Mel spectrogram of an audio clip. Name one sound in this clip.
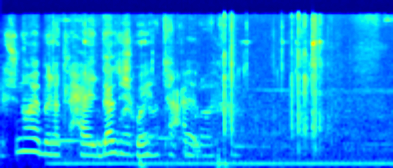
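Small plastic game pieces tap against a board.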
